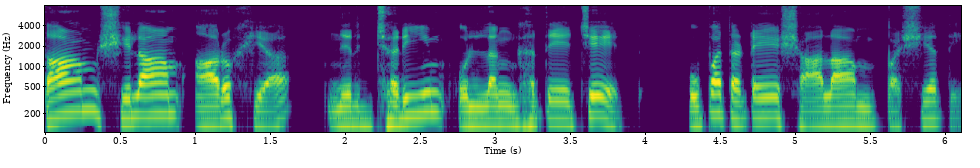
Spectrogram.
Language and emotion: Sanskrit, neutral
